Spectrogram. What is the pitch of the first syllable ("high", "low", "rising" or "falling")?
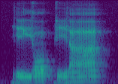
low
